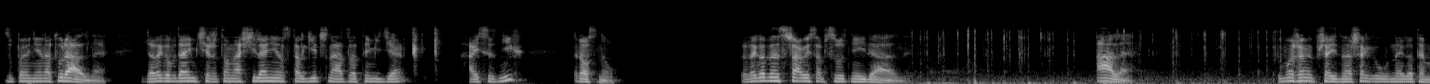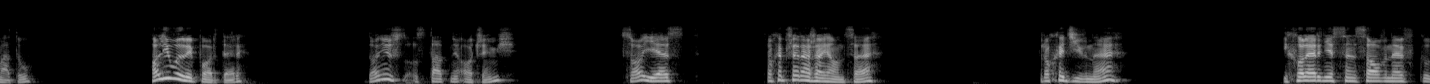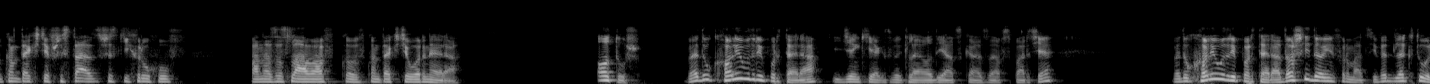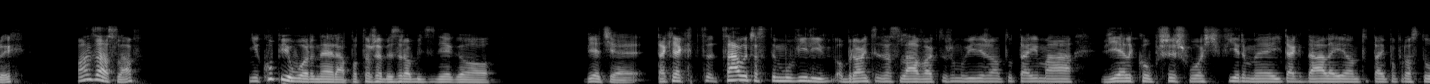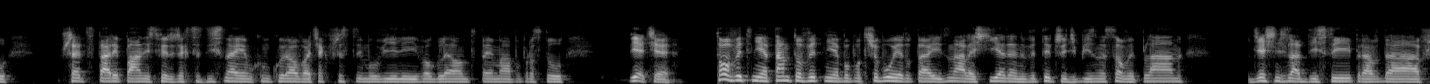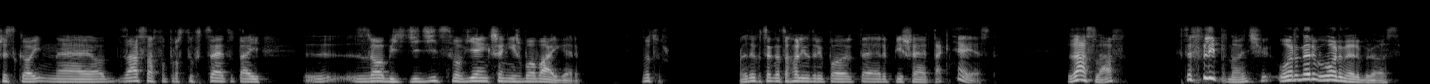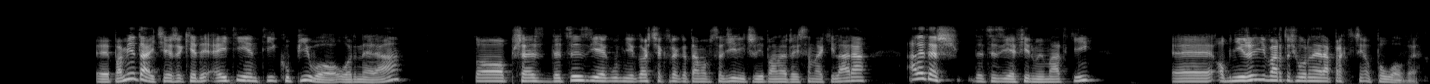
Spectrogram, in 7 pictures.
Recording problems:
high frequencies cut off; noticeable; nothing above 5.5 kHz
keyboard typing; faint; from 9 to 13 s; peak 15 dB below the speech

